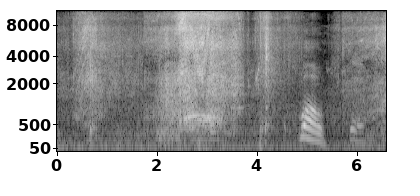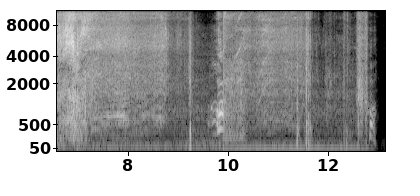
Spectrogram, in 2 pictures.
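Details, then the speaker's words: RC car with Hobbywing Ezrun Max 8 G2 after reverting to older firmware to fix sensorless issues and cleaning; short motor whine bursts sweep cleanly with throttle over wind and tyre noise, running much better; owner suspects a wheel bearing going. "as you saw from that R running footage um it's running a lot better got it all nice and cleaned up now"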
